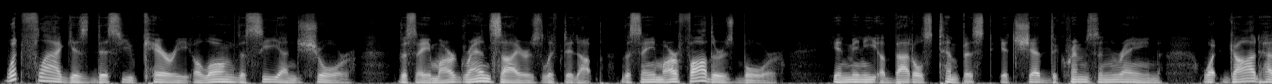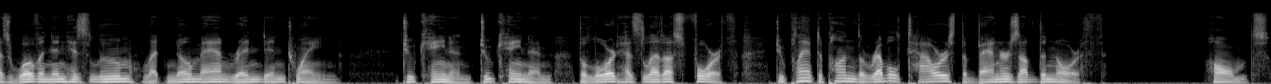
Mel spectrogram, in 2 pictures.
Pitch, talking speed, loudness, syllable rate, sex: 105 Hz, 160 wpm, -18 LUFS, 4.1 syllables/s, male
